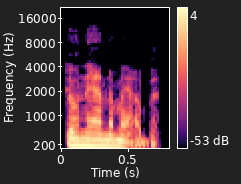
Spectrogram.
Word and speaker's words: donanimab: Emphasize nan. See if you can hear that syllable emphasized when I say it again.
